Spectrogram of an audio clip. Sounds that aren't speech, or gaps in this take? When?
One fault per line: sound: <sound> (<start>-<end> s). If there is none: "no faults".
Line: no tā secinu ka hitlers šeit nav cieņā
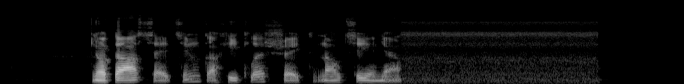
no faults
